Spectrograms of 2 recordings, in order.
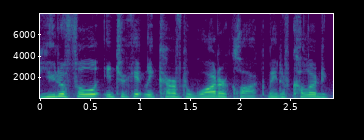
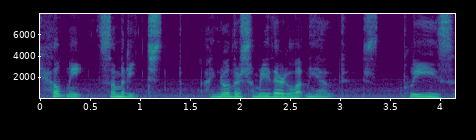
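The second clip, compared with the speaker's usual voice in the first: barely audible, very faint pleading cries; 3 semitones higher, 4 dB quieter than usual. Voicing a trapped figure crying faintly from inside a clock: faint crying for help. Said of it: "you can hear cries like".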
